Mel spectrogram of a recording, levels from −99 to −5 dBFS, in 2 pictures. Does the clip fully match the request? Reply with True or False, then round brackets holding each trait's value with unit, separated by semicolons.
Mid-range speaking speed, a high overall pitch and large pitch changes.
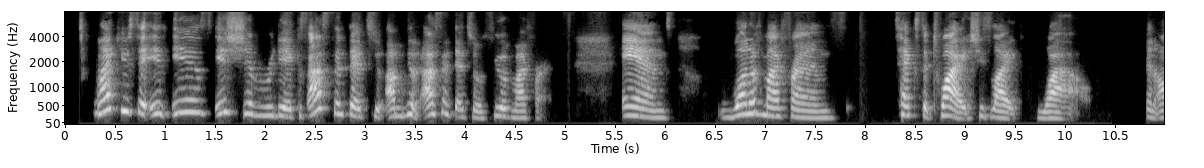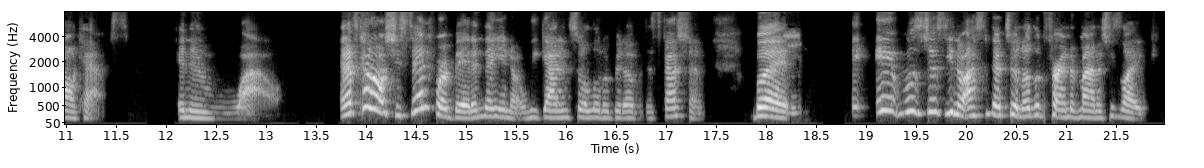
False (220 wpm; 220 Hz; 7.7 semitones)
